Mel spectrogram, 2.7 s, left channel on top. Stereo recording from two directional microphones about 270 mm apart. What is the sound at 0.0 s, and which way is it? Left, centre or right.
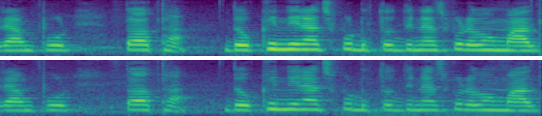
Speech, centre.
